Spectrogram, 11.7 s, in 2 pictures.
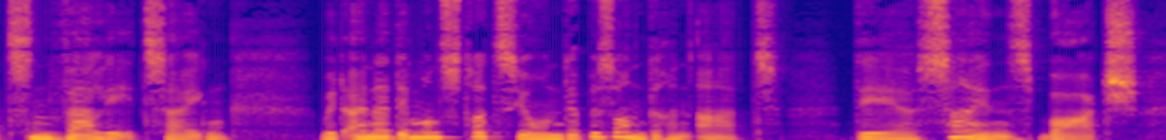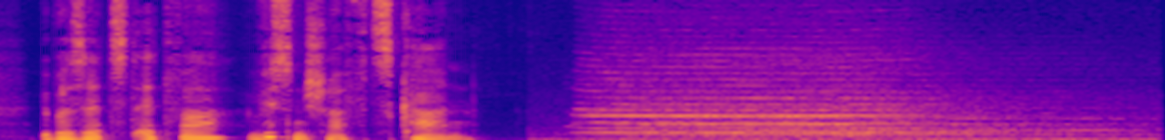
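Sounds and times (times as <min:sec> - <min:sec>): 
speech: 0:00.0 - 0:08.9
train horn blast near the historic railway station in Yonkers: 0:08.5 - 0:11.6.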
